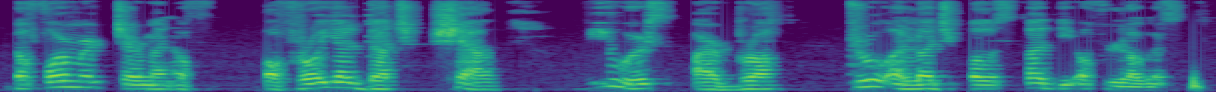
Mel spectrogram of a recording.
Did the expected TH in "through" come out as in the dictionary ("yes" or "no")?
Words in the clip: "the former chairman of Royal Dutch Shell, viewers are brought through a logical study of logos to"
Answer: no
